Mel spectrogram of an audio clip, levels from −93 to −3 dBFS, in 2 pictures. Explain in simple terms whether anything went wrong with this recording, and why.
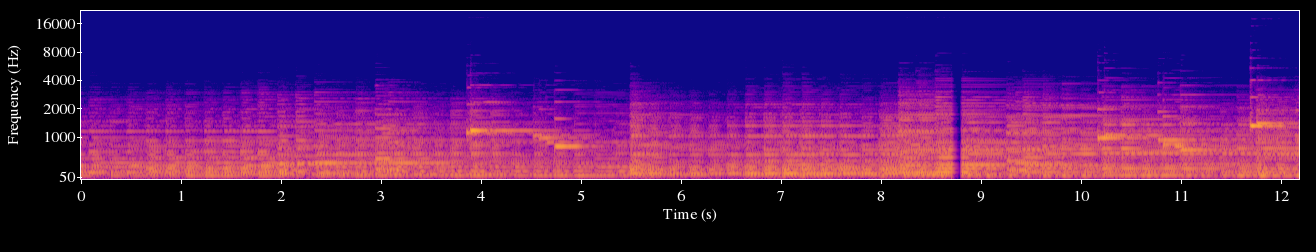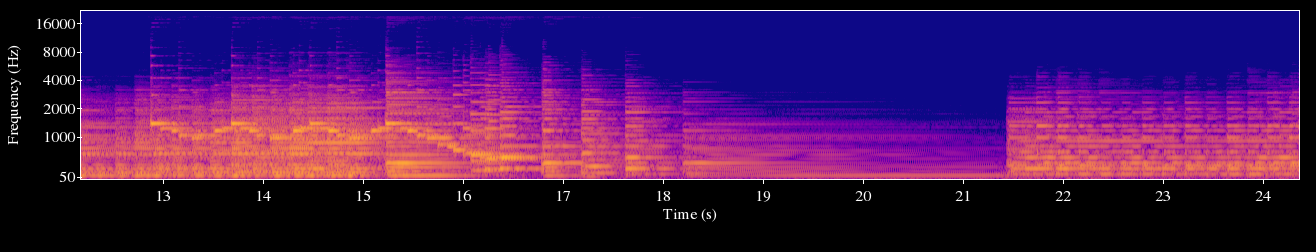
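Two faults from the network playback path are audible in this music. At 8.71 to 8.83 s there is a short stall from a late packet. The next piece of audio had not arrived in time, so the player stretched the last sound for about 91 ms until it came, then carried on from the same point. Nothing is lost, but that moment hangs and the playback falls 91 ms further behind.

From 16.43 to 17.09 s there is a jitter buffer speed-up. The player was holding more audio than it needed, so it snipped out many tiny slices, around 70 ms in total, to catch up. The music runs at 108% speed with unchanged pitch, and the tempo briefly rushes.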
